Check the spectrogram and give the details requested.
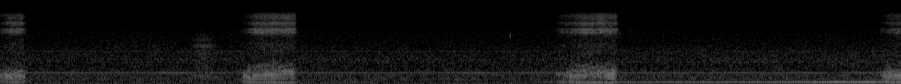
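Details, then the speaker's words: Boxer puppy asleep and snoring: short, low, rumbling snores every three to four seconds over a steady hum of room noise. "V you're snoring what are you doing you're snoring"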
